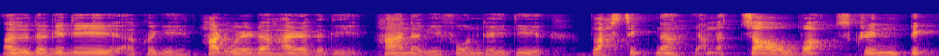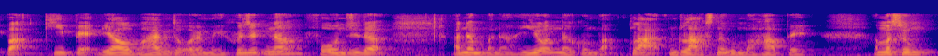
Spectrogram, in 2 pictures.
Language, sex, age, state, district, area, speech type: Manipuri, male, 30-45, Manipur, Imphal West, urban, spontaneous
